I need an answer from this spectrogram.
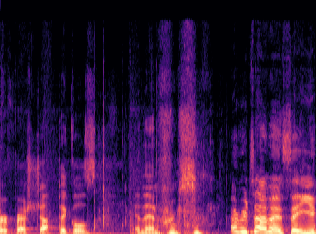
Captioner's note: laughs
